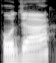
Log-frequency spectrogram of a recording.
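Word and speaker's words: cosa: ভাষা হবে কোজা ইনান্দি এখানে কোজা বানানের উচ্চারণ হবে সি ও এস এ যা এস এ এর উচ্চারণ হবে যা কোজা ইতালিয়ান ভাষা কোজা ইনান্দি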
